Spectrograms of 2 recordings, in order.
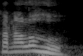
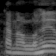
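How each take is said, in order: First: Allah ends with a final u vowel. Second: Allah ends without a final vowel. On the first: The speaker calls it right. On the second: The speaker calls it wrong. "pasti sudah salah"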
